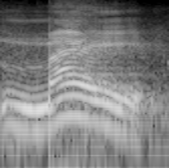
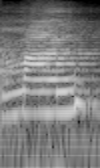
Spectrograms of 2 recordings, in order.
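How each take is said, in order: First: The n is merged into a y sound. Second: The word ends with a clear n sound. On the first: This is how it is read before ya. "kemasukan huruf ya jadi mai" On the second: This is the original form of the word. "Emang asalnya man"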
